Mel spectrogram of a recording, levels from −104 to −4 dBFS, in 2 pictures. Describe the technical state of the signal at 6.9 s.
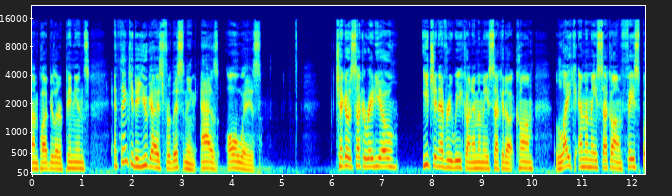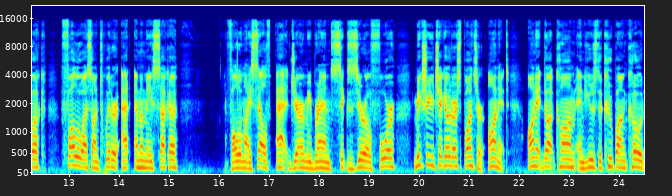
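At 6.91 s a bit error spike hits one sample: a flipped bit makes it jump to about -28 dBFS and return. It's a sharp tick, a lone waveform spike with a thin full-band spectrogram line.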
